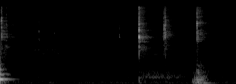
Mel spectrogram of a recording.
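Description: Small scissors snipping crochet thread: three quick, sharp snips in the second half.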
